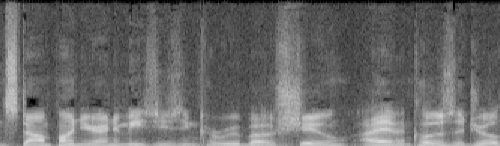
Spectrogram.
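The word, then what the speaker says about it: Kuribo's shoe: You can stomp on your enemies using Karubo's shoe. I have enclosed a jewel that helps protect you. Princess Toadstool. I've always pronounced Karubo's shoe Karubi's shoe from the Super Mario Bros. 3 TV show.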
